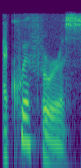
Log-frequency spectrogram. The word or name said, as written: aquiferous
